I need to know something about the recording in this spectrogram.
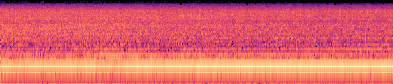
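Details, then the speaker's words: Pool pump after opening the skimmers, with air in the winterized lines: steady, even hum with one clean tone and no gurgling or surging; the pump has regained prime and is running normally. "It's sucking on it. It's getting it. Oh yeah, that's a better sound."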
